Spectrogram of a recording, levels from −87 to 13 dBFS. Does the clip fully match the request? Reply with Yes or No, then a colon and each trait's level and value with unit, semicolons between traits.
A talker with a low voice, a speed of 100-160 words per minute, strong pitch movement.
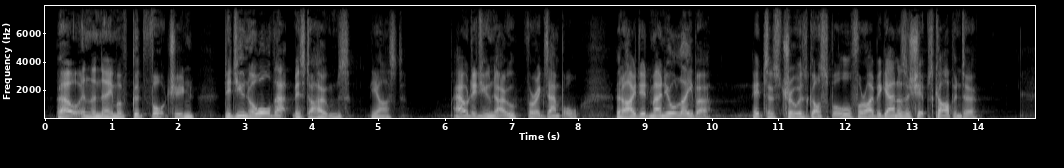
Yes: low, 130 Hz; average, 155 wpm; wide, 8.3 semitones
